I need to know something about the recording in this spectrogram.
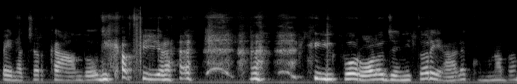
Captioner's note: laughs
